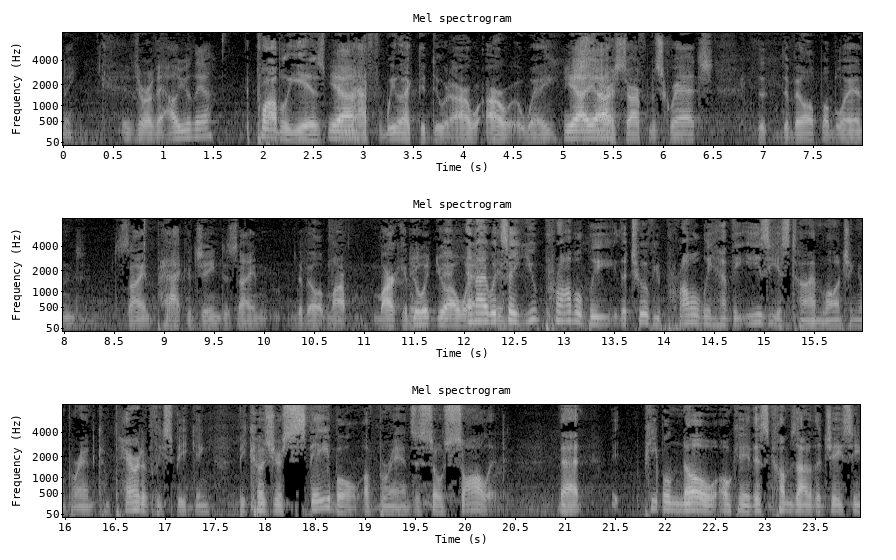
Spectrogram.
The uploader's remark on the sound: Broadcasting Live from the JC Newman Cigar Factory. For the 2014 Diamond Crown Experience.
